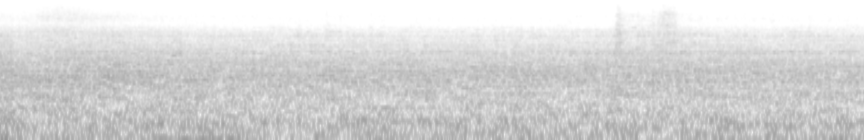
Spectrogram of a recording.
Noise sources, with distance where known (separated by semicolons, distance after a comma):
large-sounding engine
